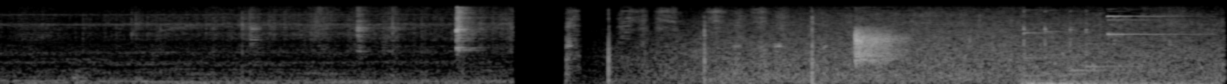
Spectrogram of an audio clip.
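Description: Edited intro soundtrack with quiet music: a few faint clinks, a brief cut to silence, then a steady noisy wash with a short bright whoosh about four seconds in and a low thump just after.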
